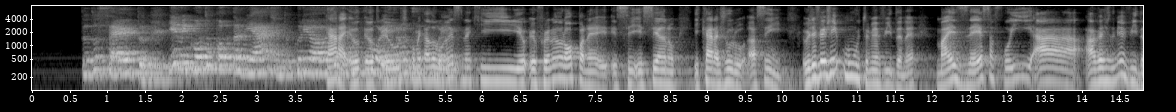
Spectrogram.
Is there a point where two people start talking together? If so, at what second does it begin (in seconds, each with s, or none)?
3.9 s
